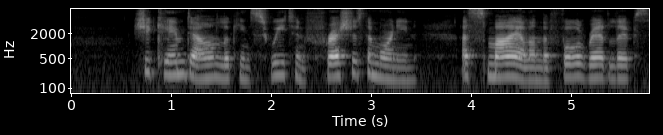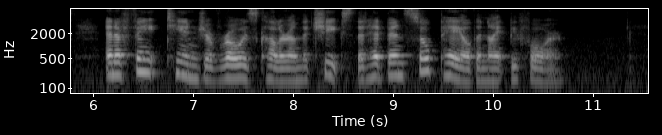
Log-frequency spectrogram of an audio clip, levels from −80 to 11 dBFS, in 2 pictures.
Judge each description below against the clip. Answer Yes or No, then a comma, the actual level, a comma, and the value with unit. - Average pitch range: Yes, average, 4.1 semitones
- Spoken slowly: No, average, 180 wpm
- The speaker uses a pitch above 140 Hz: Yes, medium, 185 Hz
